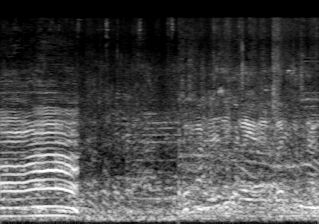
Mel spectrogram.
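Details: Cattle at a weekly cattle market in Gazipur where local and foreign cows and calves are sold: one deep, drawn-out harmonic moo of about a second, then a steady din of crowd voices and market bustle.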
